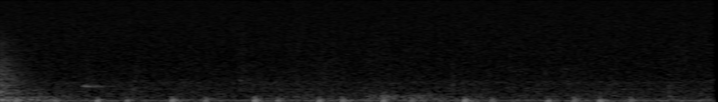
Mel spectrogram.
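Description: Near silence: room tone with a steady low electrical hum and faint, irregular soft low thumps.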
